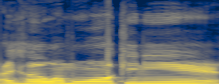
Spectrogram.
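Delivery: very high, loud, blended frog puppet voice. Showing what two voices sound like combined: Kermit the Frog mixed voice. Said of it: "So then if you combine them".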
